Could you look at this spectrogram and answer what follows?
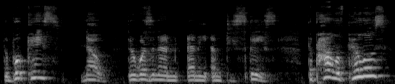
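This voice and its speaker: A woman reading a children's storybook aloud as a storyteller, dramatic and expressive, with chatty asides to the listeners. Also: a little high, a little fast, breathy edge.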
